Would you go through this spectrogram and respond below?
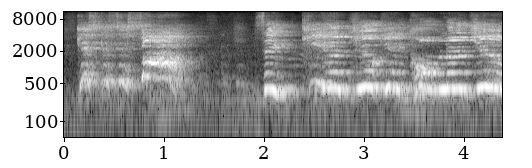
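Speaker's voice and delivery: high, loud shout of disbelief; astonished shout. Retold or imitated. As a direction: shout it out, amazed and indignant. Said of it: "Ils ont dit". (cri stupéfait, aigu et fort)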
